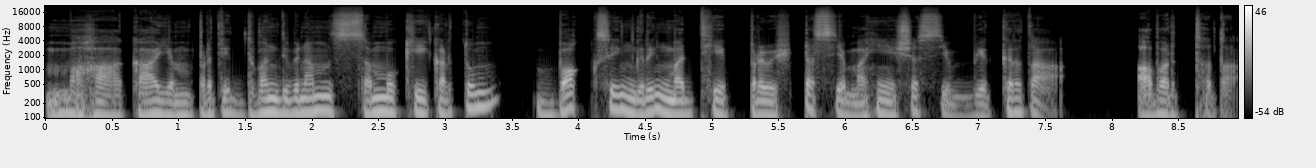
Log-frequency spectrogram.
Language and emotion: Sanskrit, fearful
